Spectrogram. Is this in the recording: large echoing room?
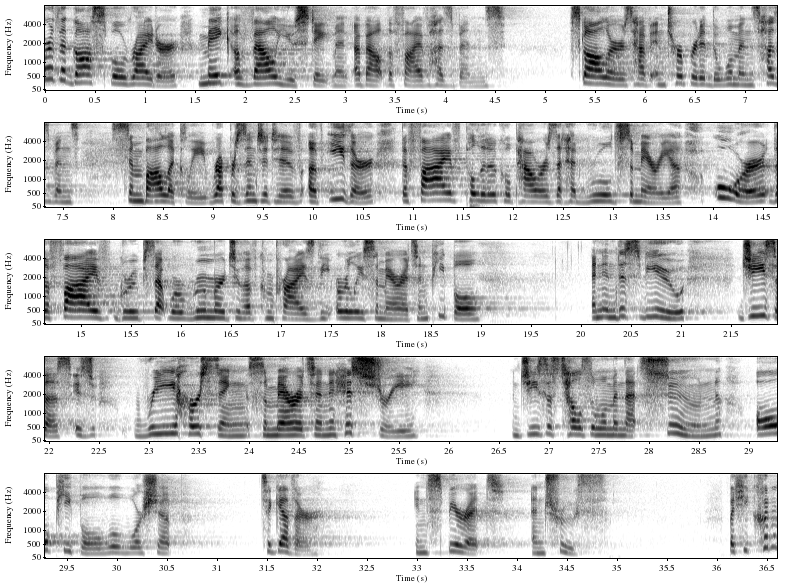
yes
